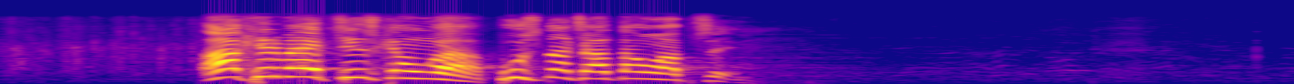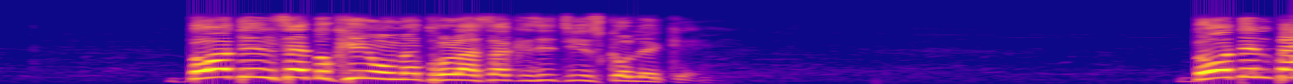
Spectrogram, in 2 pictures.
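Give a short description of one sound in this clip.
A middle-aged man speaks forcefully into a microphone over loudspeakers, in bursts with pauses.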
